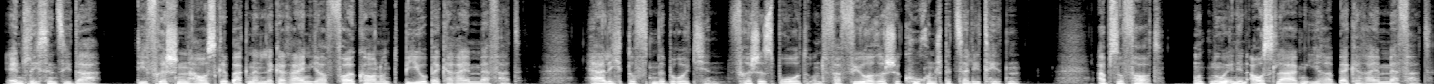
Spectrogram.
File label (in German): werbung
